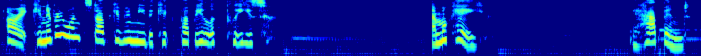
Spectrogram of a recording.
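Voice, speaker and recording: In an intimate audio roleplay drama, a woman plays a young fiancée who is guarded and protective, sounding weary as she speaks earnestly and emphatically with deliberate pauses. Her voice is high-pitched with big pitch swings, set against soft background music.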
